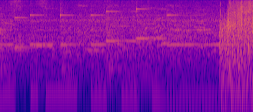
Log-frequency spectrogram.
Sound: explosion

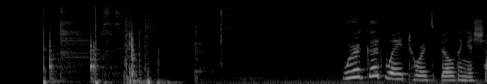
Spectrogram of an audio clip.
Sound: springing noises

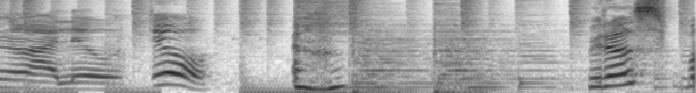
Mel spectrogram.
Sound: laughing

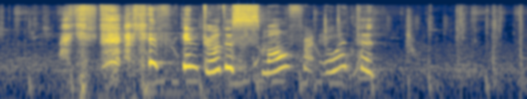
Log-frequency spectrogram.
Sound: chuffs

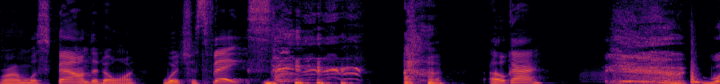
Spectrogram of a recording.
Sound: laughs; chuckles

